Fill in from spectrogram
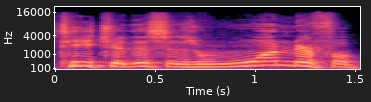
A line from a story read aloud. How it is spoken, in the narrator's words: Peter exclaimed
